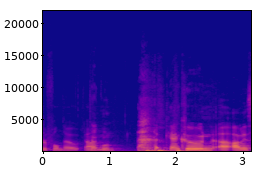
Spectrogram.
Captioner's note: laughing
